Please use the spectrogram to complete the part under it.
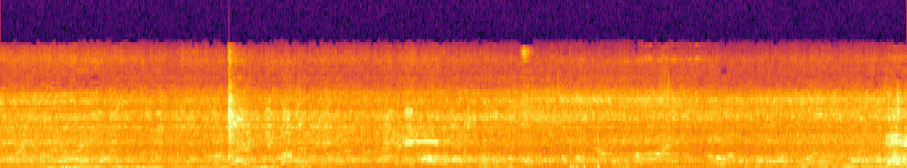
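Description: A crowd of people shouts and murmurs outdoors at a distance.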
